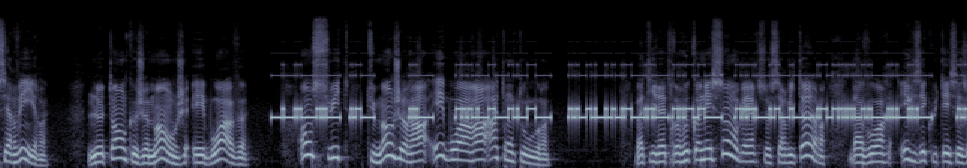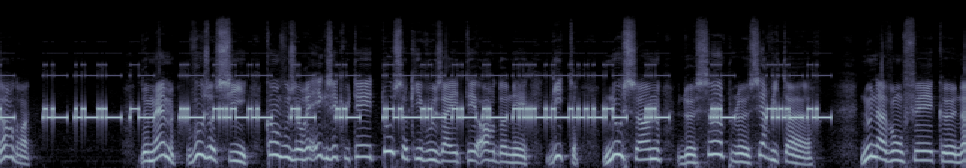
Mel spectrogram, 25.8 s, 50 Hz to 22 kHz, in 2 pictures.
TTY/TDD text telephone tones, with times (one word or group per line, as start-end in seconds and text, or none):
4.0-5.7 BRAY
6.3-8.8 CONTINUED
9.2-9.5 TO
10.0-11.1 HAVE
11.3-15.5 DIFFICULTY
15.9-19.5 ACHIEVING
19.9-22.6 SUCCESS
23.3-23.9 IN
